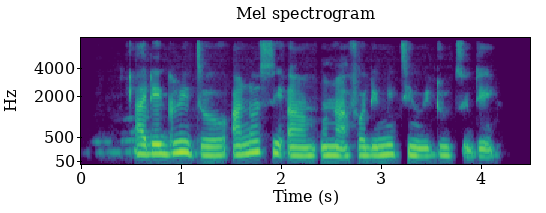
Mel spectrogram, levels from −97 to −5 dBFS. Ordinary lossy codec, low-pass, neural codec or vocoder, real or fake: none; 7.2 kHz; autoencoder, 48 kHz, 128 numbers a frame, DAC-VAE, trained on Japanese speech; fake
